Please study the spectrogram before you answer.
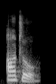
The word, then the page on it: otto: Indian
